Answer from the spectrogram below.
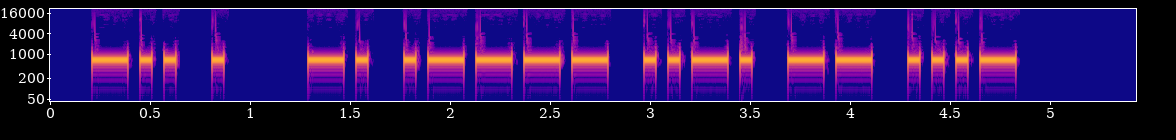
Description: Morse code, heard as a keyed tone, about 20 wpm, 700 Hz. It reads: DE N1FMV
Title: USA Callsign DE Callsign 20wpm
